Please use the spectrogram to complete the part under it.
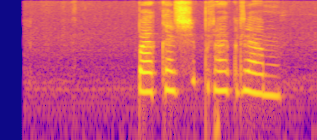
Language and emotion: Russian, neutral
